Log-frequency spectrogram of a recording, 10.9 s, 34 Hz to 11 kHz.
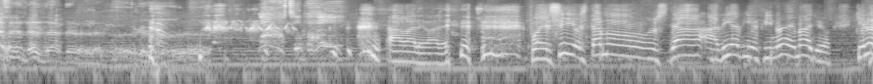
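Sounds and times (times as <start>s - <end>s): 
person clearing throat with rough effortful grunting: 0.0s - 4.2s
laughter: 0.0s - 6.7s
speech: 3.7s - 10.8s.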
